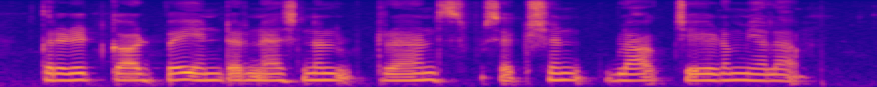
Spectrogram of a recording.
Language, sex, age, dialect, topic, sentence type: Telugu, female, 41-45, Utterandhra, banking, question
